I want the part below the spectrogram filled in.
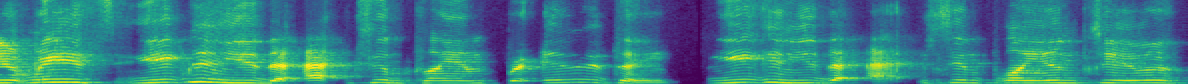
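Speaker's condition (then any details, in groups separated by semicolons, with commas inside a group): Cerebral palsy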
